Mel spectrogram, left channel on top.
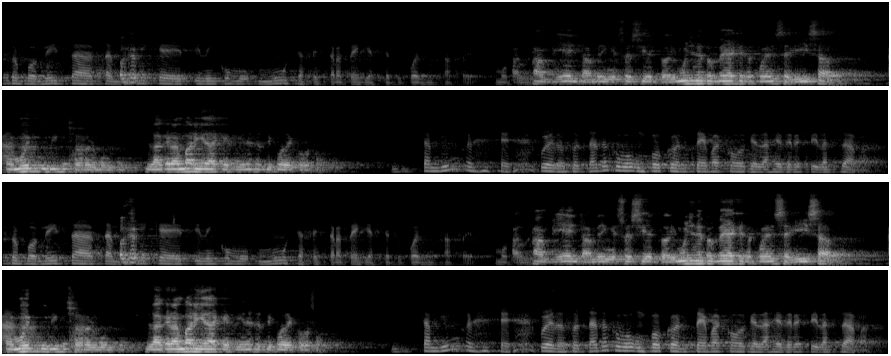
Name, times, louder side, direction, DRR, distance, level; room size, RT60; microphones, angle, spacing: voice 1, 0.0-3.7 4.1-4.3 4.6-5.4 8.9-9.2 9.6-9.7 12.8-17.5, right 2 dB, 30° right, 10 dB, 1.3 m, -38 dB
voice 2, 5.1-8.4 8.9-12.1, right 2 dB, 75° right, 11 dB, 1.8 m, -25 dB
29.0 x 23.0 x 8.5 m, 1.3 s
head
